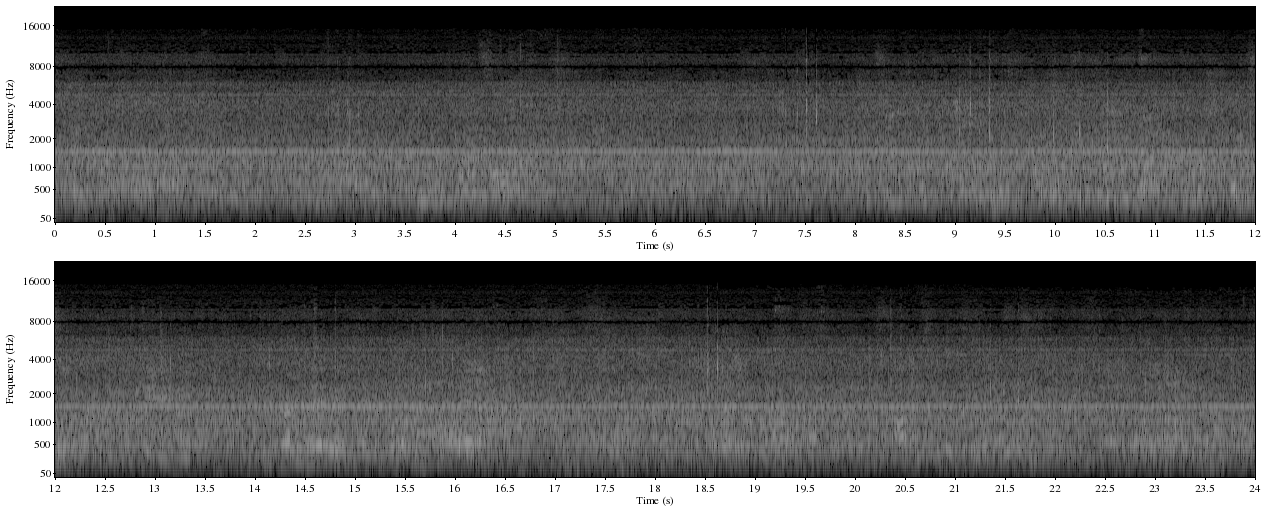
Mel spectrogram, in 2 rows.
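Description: H0-scale model train running along the layout, its small electric motor and gearing giving a steady high whine, with a few faint clicks from the track; a murmur of voices sits underneath.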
